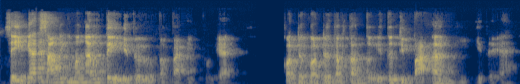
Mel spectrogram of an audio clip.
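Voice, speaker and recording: A male pastor giving a humorous sermon at a couples' webinar, telling stories in an animated way with many rhetorical asides. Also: mid-range voice, moderate pace, creaky, echoey room.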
